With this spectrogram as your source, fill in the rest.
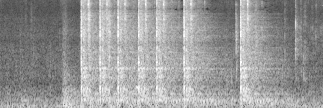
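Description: Shotgun blasts ring out in quick succession.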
